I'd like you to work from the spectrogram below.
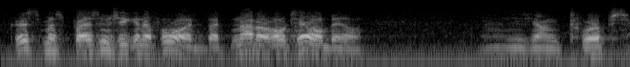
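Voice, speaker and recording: An actor playing a brisk, cynical male hotel clerk with a wry, matter-of-fact manner in a 1950s TV drama. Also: medium pitch, expressive, breathy edge. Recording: dull lo-fi 1950s TV soundtrack with faint hum.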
